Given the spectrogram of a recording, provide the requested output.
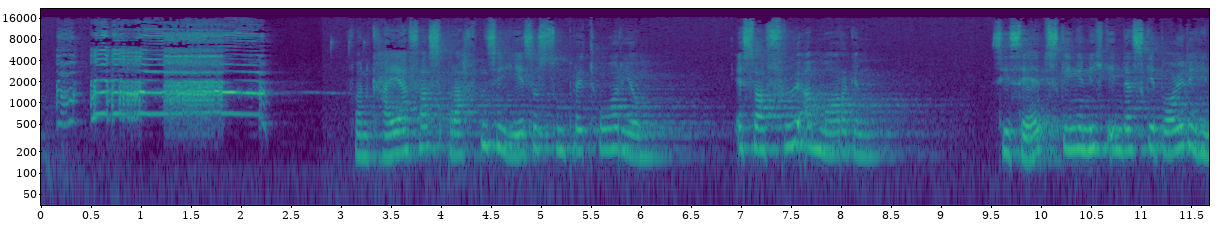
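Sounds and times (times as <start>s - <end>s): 
rooster crowing: 0.1s - 2.8s
speech: 3.1s - 6.4s, 7.0s - 8.5s, 9.6s - 11.6s.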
